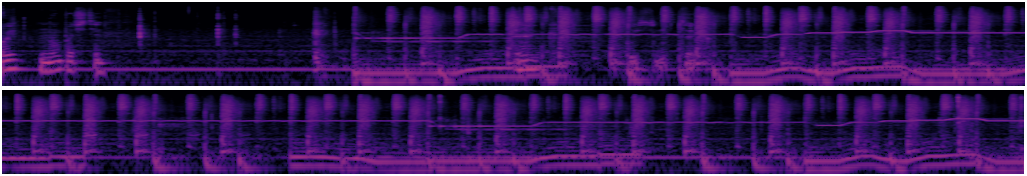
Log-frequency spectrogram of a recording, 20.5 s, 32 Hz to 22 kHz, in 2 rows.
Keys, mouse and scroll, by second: 1.9-4.7 drag, 4.7-13.8 drag, 14.9 click, 19.9 ctrl+shift+click.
